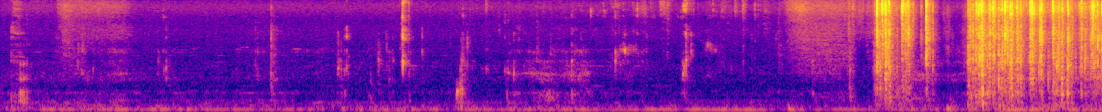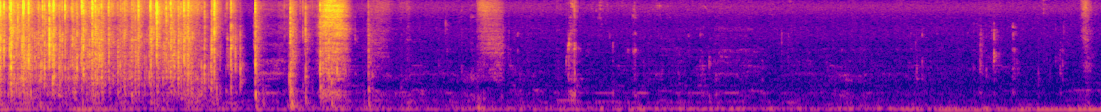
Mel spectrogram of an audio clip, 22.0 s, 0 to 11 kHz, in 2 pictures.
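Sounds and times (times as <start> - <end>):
plastic wrapper crinkling: 8.5 - 14.5.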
